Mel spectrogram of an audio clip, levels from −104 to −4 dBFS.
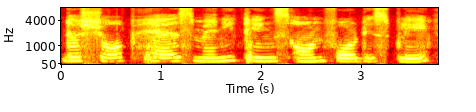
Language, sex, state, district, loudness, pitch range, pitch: English, male, Assam, Kamrup Metropolitan, -13 LUFS, 175-195 Hz, 185 Hz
